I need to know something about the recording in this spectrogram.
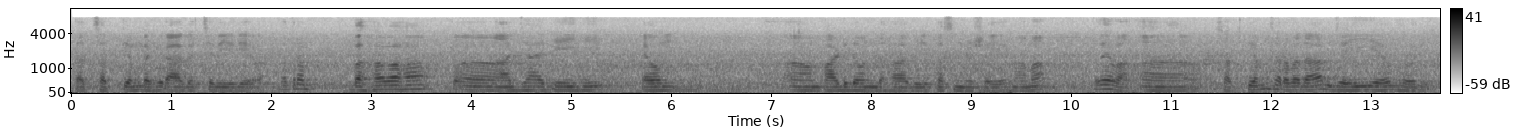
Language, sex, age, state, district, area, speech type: Sanskrit, male, 30-45, Kerala, Ernakulam, urban, spontaneous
